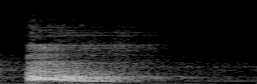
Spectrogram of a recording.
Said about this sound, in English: The lion will roar.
